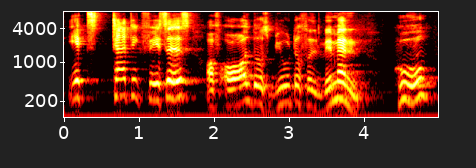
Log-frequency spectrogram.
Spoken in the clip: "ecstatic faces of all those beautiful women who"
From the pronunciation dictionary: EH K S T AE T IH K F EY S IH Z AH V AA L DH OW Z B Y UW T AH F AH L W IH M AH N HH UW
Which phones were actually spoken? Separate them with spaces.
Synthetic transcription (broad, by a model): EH K S T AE T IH K F EY S IH Z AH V AA L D OW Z B Y UW T AH F AH L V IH M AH N HH UW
